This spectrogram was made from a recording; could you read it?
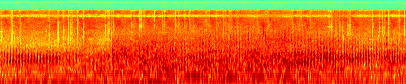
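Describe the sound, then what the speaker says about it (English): An enemy helicopter in Ghost Recon Breakpoint drones and chops steadily and loudly throughout, a dense continuous rotor roar with no talk. "Enemy helicopter."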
